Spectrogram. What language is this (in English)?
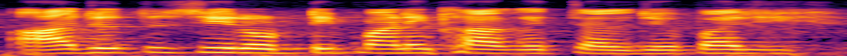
Punjabi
